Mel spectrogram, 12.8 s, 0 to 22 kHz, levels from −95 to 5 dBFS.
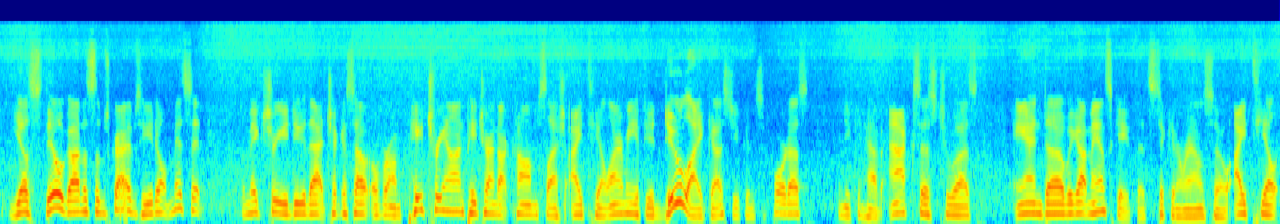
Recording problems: hiss; noticeable; throughout; 15 dB below the speech

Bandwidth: 14.5 kHz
